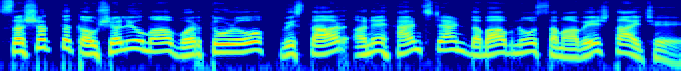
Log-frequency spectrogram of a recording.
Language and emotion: Gujarati, neutral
